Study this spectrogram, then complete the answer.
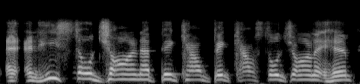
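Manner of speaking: ordinary talk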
